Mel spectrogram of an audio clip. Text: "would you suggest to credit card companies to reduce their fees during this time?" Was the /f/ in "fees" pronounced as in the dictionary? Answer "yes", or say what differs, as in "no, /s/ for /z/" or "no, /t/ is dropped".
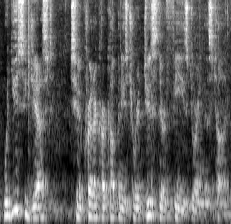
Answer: yes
